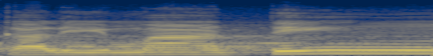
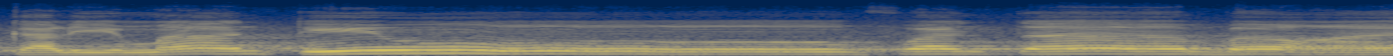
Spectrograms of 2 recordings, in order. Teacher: tanwin ketemu huruf Fa ikhfa ausat suaranya m bukan Eng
